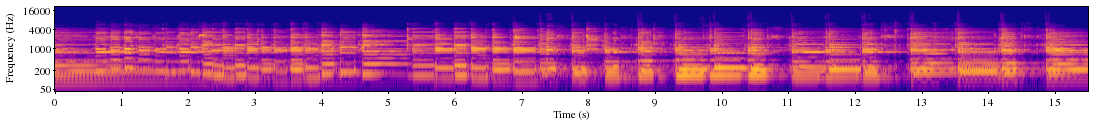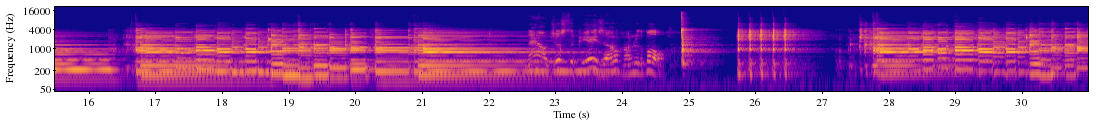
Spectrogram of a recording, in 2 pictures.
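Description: Three-string cigar box guitar with a dog-bowl resonator, tuned to open G and played through a small Vox Mini 5 amp on the middle pickup-selector setting: a blues riff of ringing plucked notes. Near the end a few notes glide in pitch, then comes a short break with a few sharp muted strokes before the playing picks up again.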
